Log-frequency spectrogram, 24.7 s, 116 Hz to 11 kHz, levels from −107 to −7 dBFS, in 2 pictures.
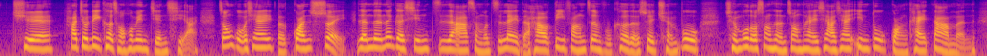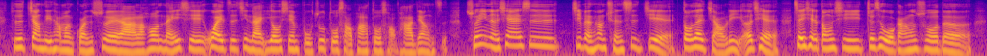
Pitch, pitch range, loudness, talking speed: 210 Hz, 185-230 Hz, -27 LUFS, 285 characters per minute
